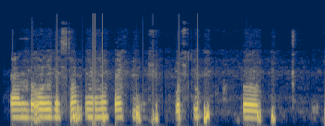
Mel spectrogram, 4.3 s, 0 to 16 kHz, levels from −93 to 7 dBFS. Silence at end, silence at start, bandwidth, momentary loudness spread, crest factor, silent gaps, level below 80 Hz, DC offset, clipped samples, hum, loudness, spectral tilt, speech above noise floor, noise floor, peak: 0.65 s; 0.15 s; 7.6 kHz; 8 LU; 14 dB; none; -50 dBFS; under 0.1%; under 0.1%; none; -14 LUFS; -9.5 dB/octave; 34 dB; -46 dBFS; 0 dBFS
